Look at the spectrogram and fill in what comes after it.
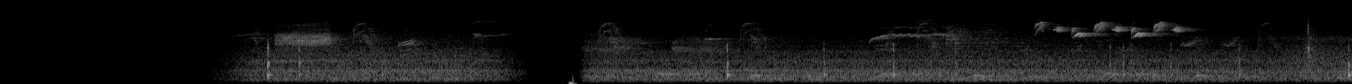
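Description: Bird calls: a run of short, high chirps in the second half over steady outdoor hiss, with a few faint sharp taps scattered through. The first two seconds are near silence.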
